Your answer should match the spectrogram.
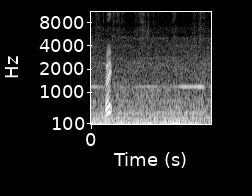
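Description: City street traffic, heard as a steady low rumble.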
